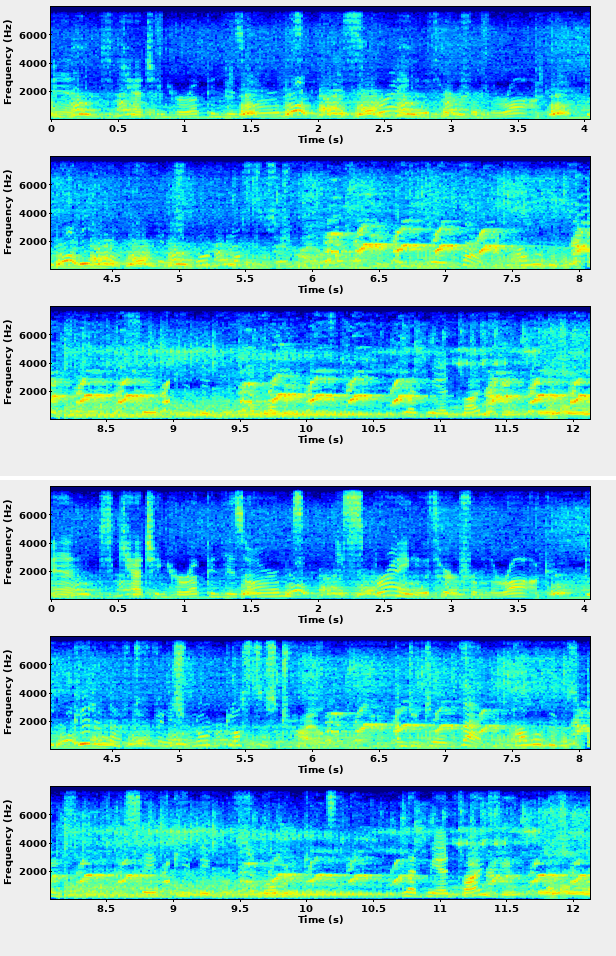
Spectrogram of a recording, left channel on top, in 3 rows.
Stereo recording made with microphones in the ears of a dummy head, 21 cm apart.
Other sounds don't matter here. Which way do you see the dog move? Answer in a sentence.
In this clip you hear the dog stay in one place.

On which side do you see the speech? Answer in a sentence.
You can hear the speech on the right.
